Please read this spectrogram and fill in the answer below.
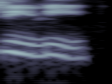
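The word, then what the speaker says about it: Geely: not Chinese listeners here actually I Ament mispronounce it sorry it's not really it should be Chile Chile so a chile auto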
